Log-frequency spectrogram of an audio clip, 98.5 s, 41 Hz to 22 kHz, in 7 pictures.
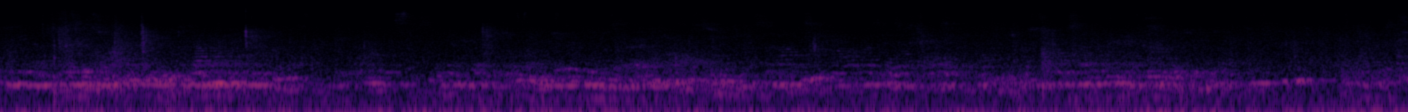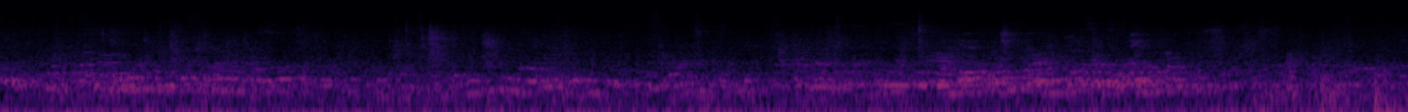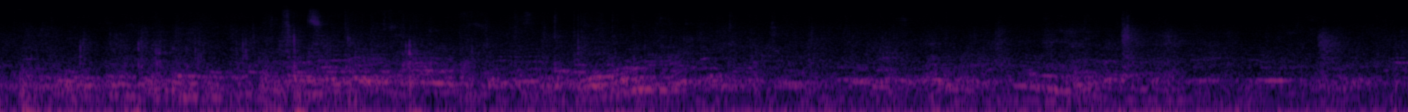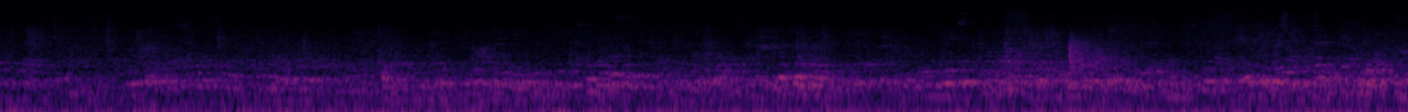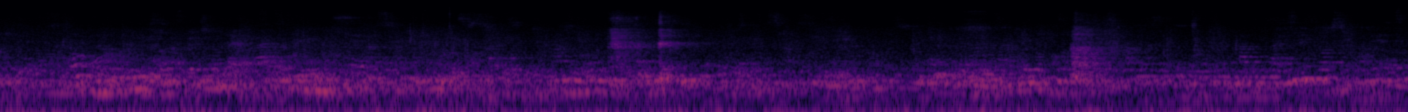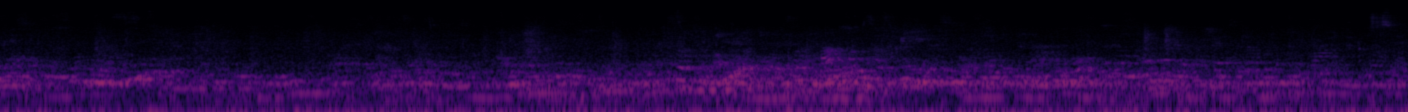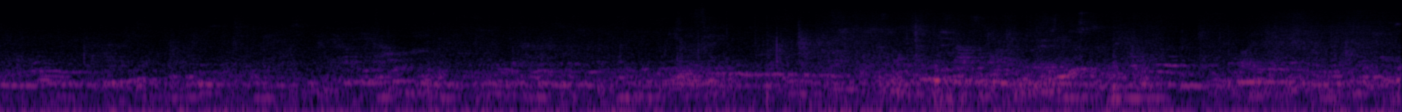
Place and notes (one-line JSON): {"title": "Hof van Busleyden, Mechelen, België - It almost seemed a lily", "date": "2019-02-02 15:13:00", "description": "[Zoom H4n Pro] Berlinde De Bruyckere exposition in the cellar of Hof van Busleyden museum.", "latitude": "51.03", "longitude": "4.48", "altitude": "6", "timezone": "Europe/Brussels"}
